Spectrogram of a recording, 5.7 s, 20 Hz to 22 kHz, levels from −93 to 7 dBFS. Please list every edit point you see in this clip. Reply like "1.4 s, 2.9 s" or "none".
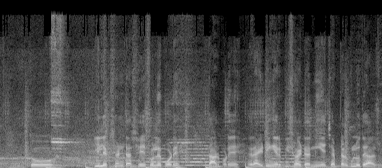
none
